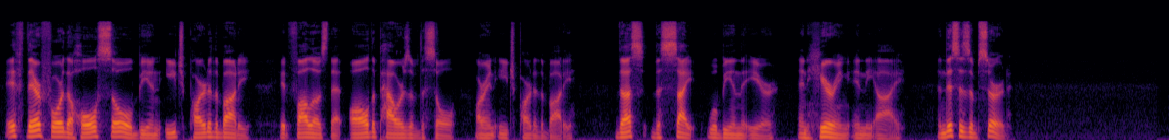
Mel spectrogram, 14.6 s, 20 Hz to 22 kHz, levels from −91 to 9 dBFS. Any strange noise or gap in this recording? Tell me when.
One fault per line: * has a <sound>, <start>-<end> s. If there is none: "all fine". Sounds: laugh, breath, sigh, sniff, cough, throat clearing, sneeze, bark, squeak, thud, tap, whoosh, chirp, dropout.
all fine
